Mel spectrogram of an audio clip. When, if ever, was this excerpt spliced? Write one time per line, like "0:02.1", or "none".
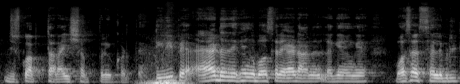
0:01.5

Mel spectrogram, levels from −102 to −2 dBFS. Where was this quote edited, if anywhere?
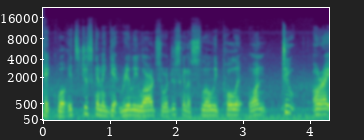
none

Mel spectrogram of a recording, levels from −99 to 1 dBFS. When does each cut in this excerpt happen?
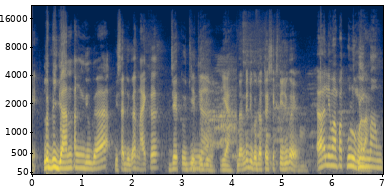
0:04.0

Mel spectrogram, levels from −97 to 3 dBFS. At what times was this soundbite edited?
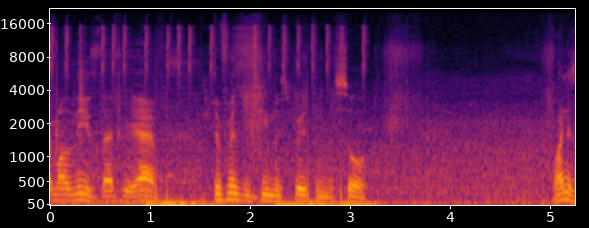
0:01.4

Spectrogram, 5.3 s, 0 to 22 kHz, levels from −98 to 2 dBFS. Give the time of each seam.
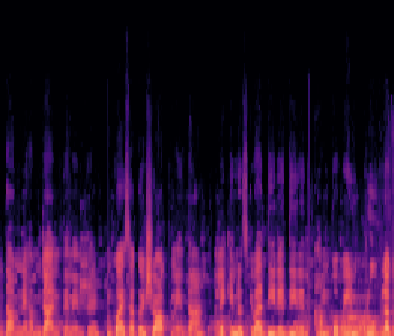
0:01.5
0:04.1

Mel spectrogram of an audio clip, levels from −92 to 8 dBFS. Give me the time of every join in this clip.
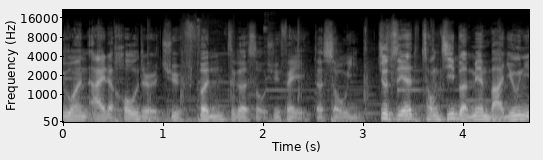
none

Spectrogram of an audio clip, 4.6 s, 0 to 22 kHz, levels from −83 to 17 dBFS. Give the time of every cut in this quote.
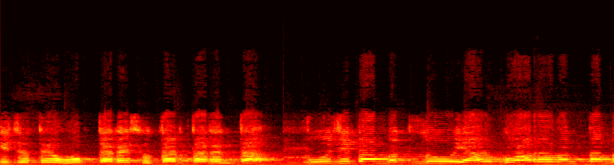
0:02.1

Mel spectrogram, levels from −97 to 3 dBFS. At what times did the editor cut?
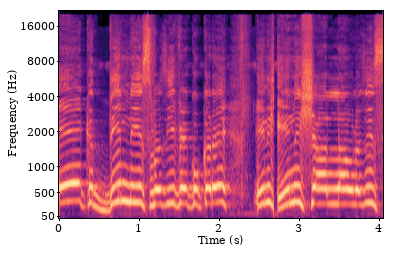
0:02.7

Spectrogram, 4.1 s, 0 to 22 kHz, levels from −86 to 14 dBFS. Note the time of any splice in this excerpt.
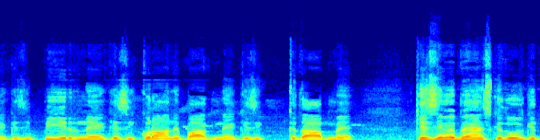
none

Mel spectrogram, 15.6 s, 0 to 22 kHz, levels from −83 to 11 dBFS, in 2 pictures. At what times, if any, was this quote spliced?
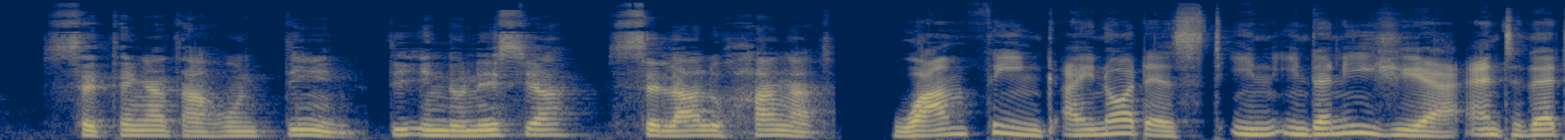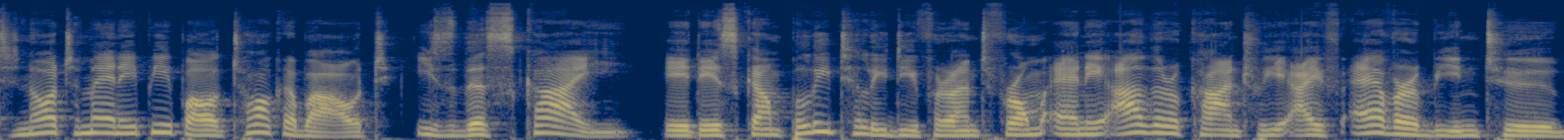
0:04.2

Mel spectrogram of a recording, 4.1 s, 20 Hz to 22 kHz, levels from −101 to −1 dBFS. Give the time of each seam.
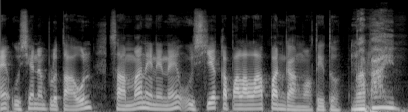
0:01.0

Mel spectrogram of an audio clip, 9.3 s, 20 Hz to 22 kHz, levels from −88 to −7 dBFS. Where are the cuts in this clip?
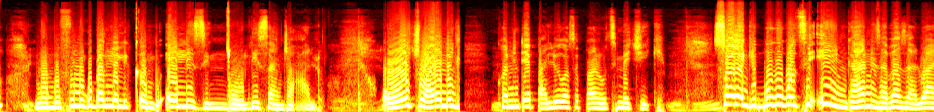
0:04.6

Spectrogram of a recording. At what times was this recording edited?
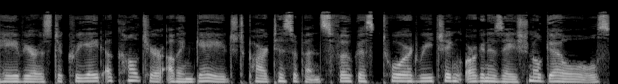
0:05.3

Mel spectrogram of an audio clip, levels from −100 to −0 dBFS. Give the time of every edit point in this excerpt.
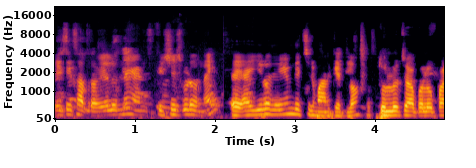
0:02.0

